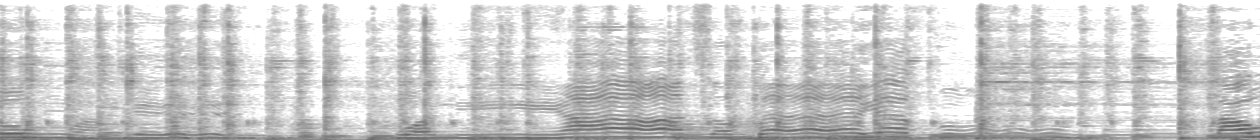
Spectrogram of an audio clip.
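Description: Church choir singing with a live band, the voices wavering with vibrato over steady drums and percussion. It is an offertory song, played while the collection is taken.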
